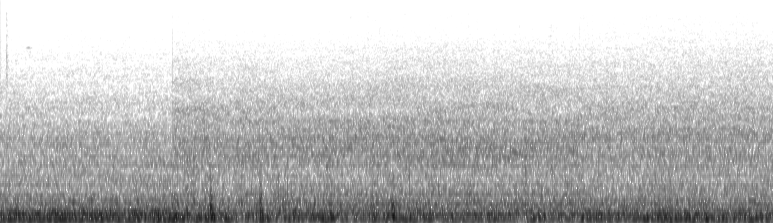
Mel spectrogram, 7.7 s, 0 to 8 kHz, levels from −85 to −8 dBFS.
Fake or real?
real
